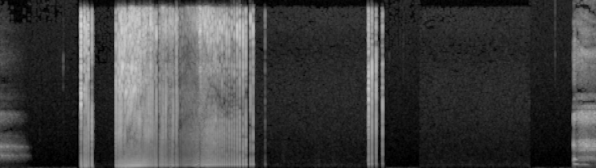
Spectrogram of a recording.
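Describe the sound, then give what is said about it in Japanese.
Farts from a young woman under her skirt: a few quiet bursts, one long and sputtering with a buzzing, rasping tone, the others short, separated by silence. “これだよ。お姉ちゃんのおなら。ほら、スカートの中がおならまみれ。”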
